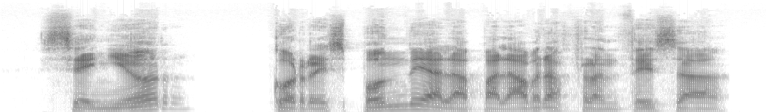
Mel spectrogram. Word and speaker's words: señor: La ñ se pronuncia como gn en francés o ni en inglés, como por ejemplo onion. Pronúnciese señor y señora.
